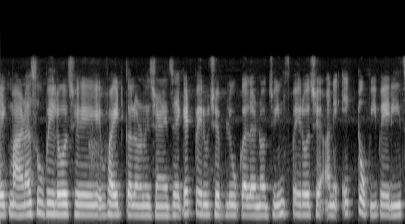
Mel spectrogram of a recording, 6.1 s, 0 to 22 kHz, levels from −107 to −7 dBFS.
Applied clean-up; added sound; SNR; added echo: none; none; none; none.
